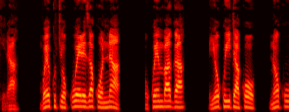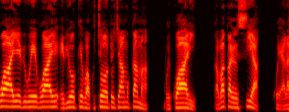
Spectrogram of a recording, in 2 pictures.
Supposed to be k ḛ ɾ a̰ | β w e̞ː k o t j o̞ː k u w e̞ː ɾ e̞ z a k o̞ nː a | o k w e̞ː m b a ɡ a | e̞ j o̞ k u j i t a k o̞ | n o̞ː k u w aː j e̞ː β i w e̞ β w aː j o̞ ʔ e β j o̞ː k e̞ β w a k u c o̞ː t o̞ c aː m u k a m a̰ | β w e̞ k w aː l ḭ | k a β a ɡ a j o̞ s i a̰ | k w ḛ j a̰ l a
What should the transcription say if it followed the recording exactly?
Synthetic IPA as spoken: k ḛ ɾ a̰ | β w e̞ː k u t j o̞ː k u w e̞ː ɾ e̞ z a k o̞ nː a | o k w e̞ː m b a ɡ a | e̞ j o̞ k u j i t a k o̞ | n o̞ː k u w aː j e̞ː β i w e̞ β w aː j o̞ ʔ e β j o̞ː k e̞ β w a k u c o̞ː t o̞ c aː m u k a m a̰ | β w e̞ k w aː l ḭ | k a β a k a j o̞ s i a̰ | k w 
